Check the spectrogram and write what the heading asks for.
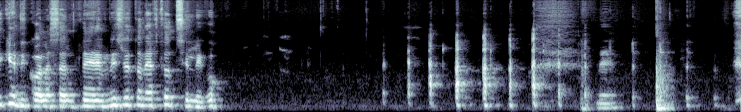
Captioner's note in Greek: γέλια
